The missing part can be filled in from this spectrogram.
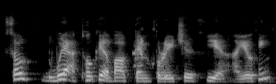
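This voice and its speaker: A man's voice: a little high, big pitch swings, fast talker, a bit bright. A man tutoring a student one-on-one in physics, patiently checking her understanding with frequent tag questions.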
